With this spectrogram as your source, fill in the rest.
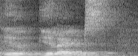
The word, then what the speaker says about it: ylides: YLIDES, एलाइड्स, pronounce एलाइड्स, इसको heat करते हैं, on heating they will convert to alkenes.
